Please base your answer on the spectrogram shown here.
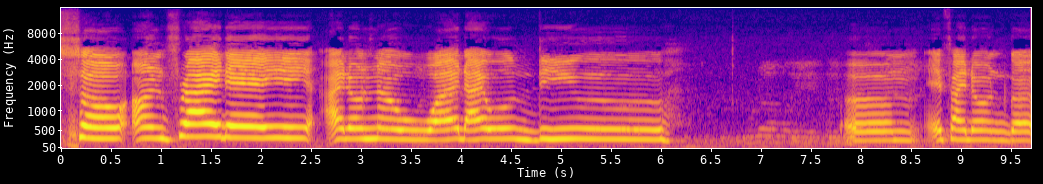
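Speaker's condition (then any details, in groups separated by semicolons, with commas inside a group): Cerebral palsy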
